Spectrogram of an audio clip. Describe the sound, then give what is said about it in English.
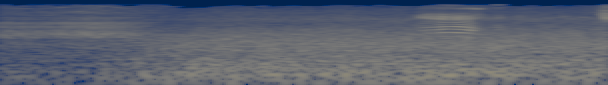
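An infant simulator doll, borrowed from a local home ec teacher, shrieks like a crying baby, a brief high, wavering wail rising near the end over a steady, rumbling noisy background. “Insane shrieking baby. Needs to burp.”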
